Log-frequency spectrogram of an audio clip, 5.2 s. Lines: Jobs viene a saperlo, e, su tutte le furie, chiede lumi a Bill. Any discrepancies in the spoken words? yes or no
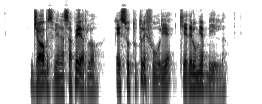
no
